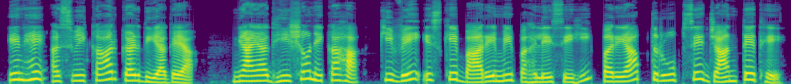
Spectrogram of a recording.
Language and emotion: Hindi, neutral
